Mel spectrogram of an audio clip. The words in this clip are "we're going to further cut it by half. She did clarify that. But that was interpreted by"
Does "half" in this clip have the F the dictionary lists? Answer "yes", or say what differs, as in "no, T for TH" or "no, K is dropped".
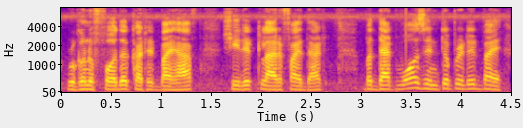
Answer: yes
